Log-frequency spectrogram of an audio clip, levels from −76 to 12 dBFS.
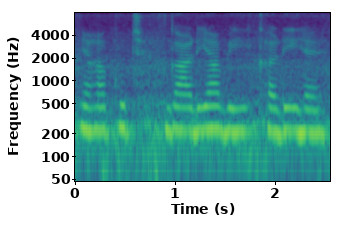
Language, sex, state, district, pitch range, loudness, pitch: Hindi, male, Haryana, Charkhi Dadri, 215-230 Hz, -13 LUFS, 220 Hz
